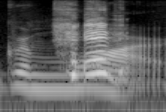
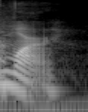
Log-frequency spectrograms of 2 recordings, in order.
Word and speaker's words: grimoire: Is that how you say it? Grimoire. – It is, but you're like, grimoire. – Well, it feels magical because it is. So, like, well, grimoire. Yeah. – Grimoire.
